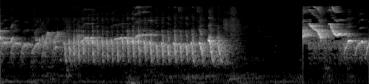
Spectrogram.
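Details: Canary singing: a long, dense run of rapid trilled notes that drops slightly in pitch, breaks off for half a second of silence, then resumes with bright, higher warbled phrases.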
